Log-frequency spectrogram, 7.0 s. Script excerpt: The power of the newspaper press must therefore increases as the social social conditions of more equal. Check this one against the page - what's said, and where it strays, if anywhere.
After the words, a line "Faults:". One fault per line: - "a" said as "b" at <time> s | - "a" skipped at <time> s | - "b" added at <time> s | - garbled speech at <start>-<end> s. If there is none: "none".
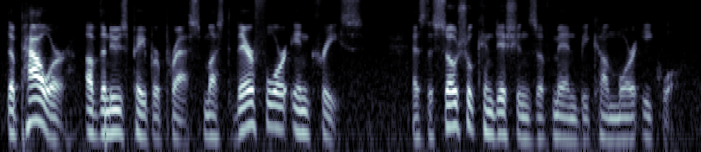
The power of the newspaper press must therefore increase as the social conditions of men become more equal.
Faults:
- "increases" said as "increase" at 2.9 s
- "social" skipped at 4.7 s
- "men become" added at 5.5 s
